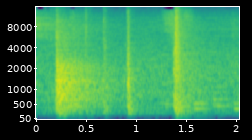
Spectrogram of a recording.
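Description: A 2017 MINI Cooper Clubman's door being opened by its outside handle, with the handle and latch giving two loud clunks about a second apart and a lighter click between them.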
